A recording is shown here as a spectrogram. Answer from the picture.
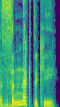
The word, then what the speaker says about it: synecdoche: Yeah, Synecdoche. – Anyway, it sounds like me saying it. – Yeah, it sounds like you saying Schenectady.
